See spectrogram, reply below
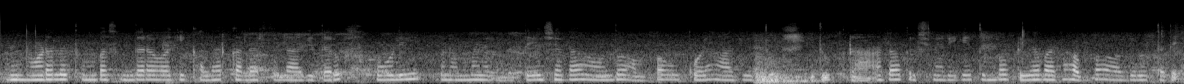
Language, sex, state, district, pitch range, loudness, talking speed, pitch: Kannada, female, Karnataka, Mysore, 205-220 Hz, -18 LUFS, 80 wpm, 215 Hz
